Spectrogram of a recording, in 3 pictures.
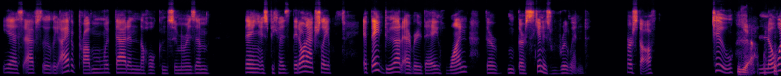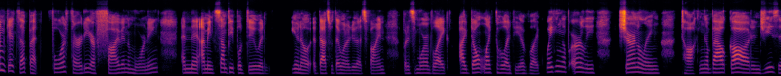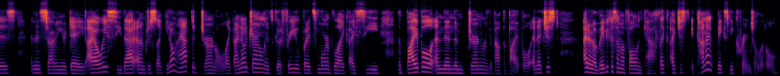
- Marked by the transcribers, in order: chuckle; other background noise
- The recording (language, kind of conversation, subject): English, unstructured, What makes a morning routine work well for you?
